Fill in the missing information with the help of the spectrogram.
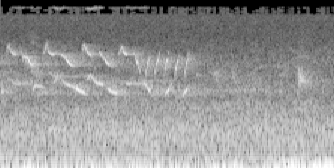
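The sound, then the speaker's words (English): A song sparrow sings one high, bright phrase, a few slurred whistled notes running into a quick trill. A steady low rumble of background noise continues beneath it. “song sparrow.”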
